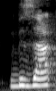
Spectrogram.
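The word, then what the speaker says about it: bizarre: Next question हमारा देखिए है बिजार, इसमें डबल आर है लेकिन ये दोनों आर साइलेंट ही होते हैं मोस्टली, अगर सही से पढ़ें।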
